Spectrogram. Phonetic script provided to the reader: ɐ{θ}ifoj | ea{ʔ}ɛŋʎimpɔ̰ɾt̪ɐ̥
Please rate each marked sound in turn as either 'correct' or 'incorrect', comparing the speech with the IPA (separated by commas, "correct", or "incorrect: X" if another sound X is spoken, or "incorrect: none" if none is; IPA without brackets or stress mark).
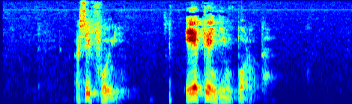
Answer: incorrect: s, incorrect: k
